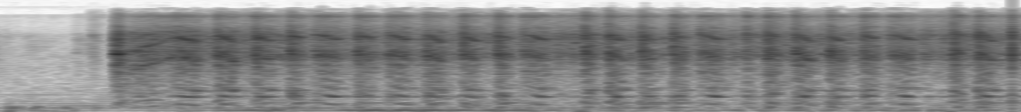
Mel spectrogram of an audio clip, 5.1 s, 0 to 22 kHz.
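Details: 1989 Chevrolet S10 Blazer, after everything was reconnected: steady starter cranking about three turns per second, no firing; cranks but won't start, owner wonders about needing new cords, cause unknown.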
